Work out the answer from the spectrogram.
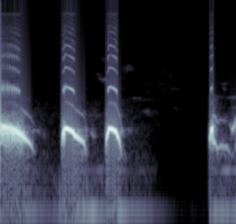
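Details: Spotted dove decoy in an afternoon session to attract wild doves, 'pa roi' style: a long purring descending coo, two short arched coos, silence, then a soft gliding coo beginning the next phrase. A faint low hum runs beneath.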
